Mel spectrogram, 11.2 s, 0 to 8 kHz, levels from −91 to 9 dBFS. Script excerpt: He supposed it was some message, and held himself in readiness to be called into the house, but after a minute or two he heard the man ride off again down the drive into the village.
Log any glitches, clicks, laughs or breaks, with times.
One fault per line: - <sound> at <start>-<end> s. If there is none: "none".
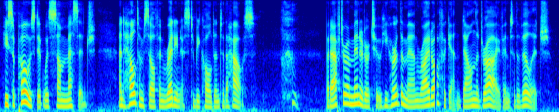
- sneeze at 5.6-6.0 s
- dropout at 8.7-8.7 s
